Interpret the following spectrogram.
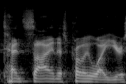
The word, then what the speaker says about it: Tensei: So Tense E. It's Tensei, not Tensei. Tensei. Okay. Tensei, not Tensei. Like Sensei. Like rhymes with Sensei.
